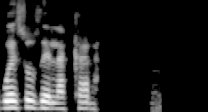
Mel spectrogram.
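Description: A middle-aged woman speaks briefly over an online call.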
